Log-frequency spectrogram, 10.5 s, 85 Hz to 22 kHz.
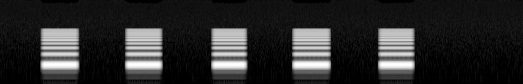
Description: Ship horn signal, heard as a ship's horn, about 310 Hz. 5 short. At sea: I doubt that you are doing enough to avoid a collision.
